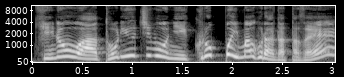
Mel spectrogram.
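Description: A man playing an excitable young sidekick in a mystery story reading, exclaiming in colloquial speech. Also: very high-pitched, brisk, vocal fry, no echo, studio quality, voice pushed up, heavily acted. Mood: astonished. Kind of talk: radio-drama style mystery reading.

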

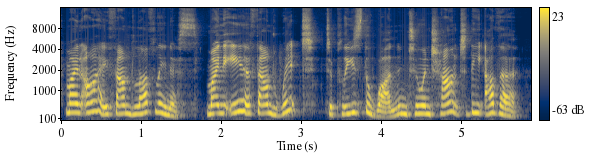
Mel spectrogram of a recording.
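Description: A woman's voice: high-pitched, a little slow, a bit bright. A young woman playing a proud, honourable nobleman devoted to his love, in a formal verse drama reading. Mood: firm, devoted. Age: young adult. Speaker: actor in a staged reading. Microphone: stand mic at lectern.

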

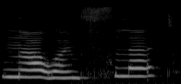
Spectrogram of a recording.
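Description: A woman voicing a lonely, wistful, apologetic balloon in a poetic monologue, with halting, deliberate phrasing and long pauses. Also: high voice, steady tone, a little mellow. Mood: regretful. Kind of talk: slow poetic performance monologue.

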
